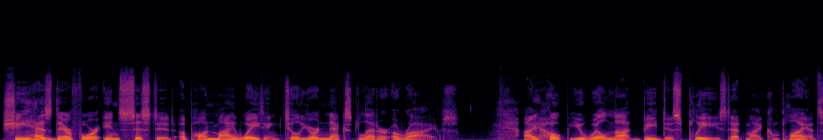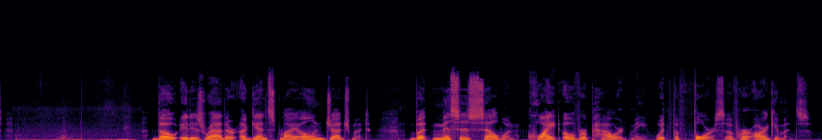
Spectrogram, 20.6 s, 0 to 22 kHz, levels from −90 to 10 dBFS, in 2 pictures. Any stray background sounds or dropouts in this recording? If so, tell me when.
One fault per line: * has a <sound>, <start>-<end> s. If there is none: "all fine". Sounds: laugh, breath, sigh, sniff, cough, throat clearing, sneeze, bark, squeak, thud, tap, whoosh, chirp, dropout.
* has a bark, 10.5-12.0 s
